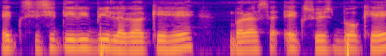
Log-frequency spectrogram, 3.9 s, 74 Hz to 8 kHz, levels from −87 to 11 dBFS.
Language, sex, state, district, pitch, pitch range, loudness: Hindi, male, Arunachal Pradesh, Longding, 140 Hz, 135-150 Hz, -16 LUFS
